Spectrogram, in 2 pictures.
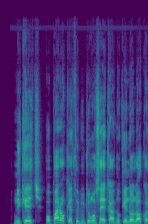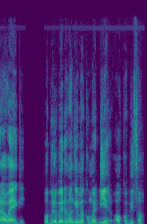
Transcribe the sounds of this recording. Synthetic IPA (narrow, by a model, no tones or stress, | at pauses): niket͡ʃɔpaɾɔkɛt̪odutomɔsɛkad̪ɔkendoɔlɔkɔɾɛɔwɛɡɪ | obiɾobedomaŋɡɪmakumadjeɾɔkobit̪ɔ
